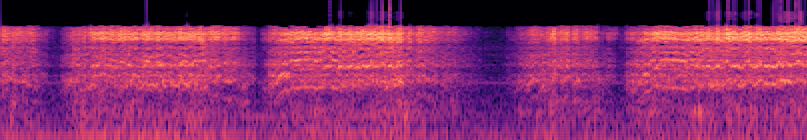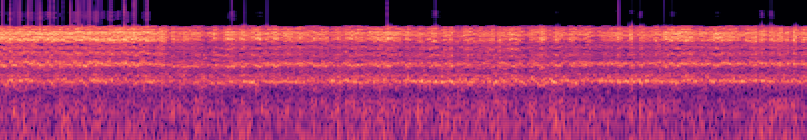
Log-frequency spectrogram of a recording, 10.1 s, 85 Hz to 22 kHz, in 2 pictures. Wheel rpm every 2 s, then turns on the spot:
120, 70, 180, 230, 230.
none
